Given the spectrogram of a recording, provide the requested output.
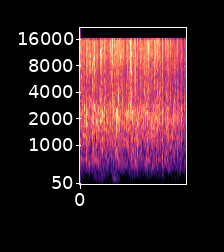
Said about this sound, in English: can we please give them a massive round of applause?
